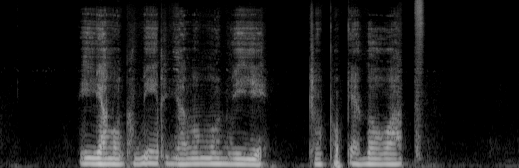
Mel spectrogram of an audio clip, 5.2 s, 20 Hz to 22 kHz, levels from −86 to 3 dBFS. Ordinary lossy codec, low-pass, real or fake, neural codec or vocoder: none; none; fake; codec, 44.1 kHz, 1.7 kbps, Pupu-Codec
